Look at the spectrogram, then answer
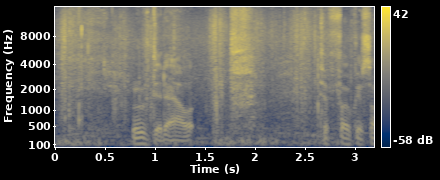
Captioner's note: scoffs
